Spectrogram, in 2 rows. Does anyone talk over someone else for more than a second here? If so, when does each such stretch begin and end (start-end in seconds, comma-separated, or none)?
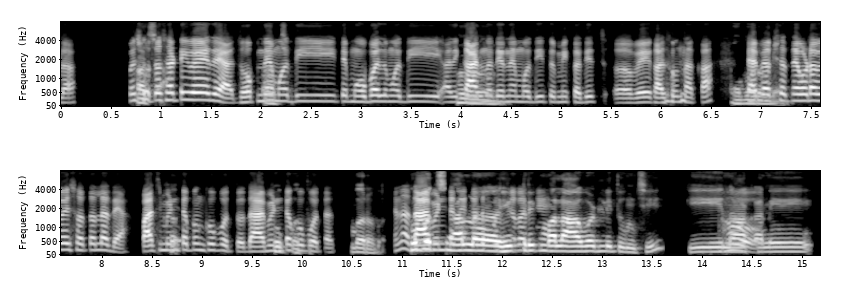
10.9-12.5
